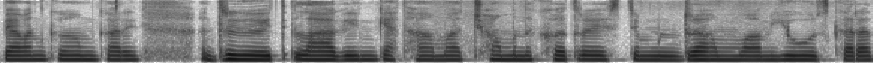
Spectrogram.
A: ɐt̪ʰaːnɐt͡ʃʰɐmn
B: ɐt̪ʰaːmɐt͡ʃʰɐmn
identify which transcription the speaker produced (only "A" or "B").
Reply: B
